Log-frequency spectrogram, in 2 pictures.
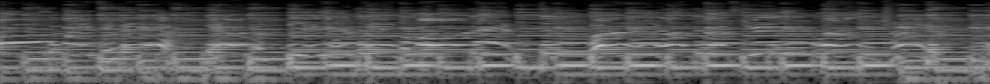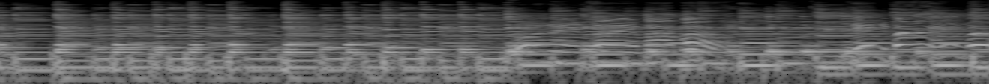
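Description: Piano played in a bouncing rhythm over a repeating bass figure, with a man's voice singing along.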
